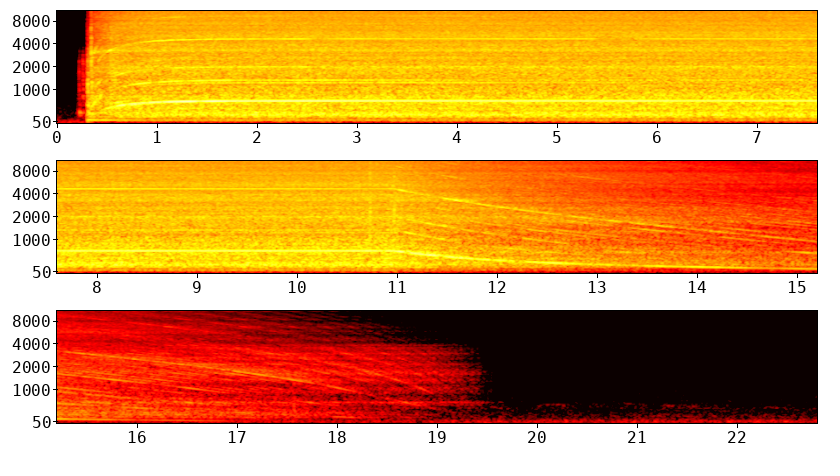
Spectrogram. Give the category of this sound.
Sound effects > Objects / House appliances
